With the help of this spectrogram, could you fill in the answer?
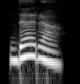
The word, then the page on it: ದರ: Kannada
